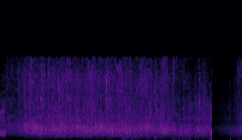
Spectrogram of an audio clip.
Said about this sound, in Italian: Non si può non partire con un grande super applauso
